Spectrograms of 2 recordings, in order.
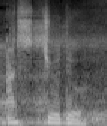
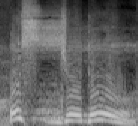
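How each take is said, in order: First: The word begins with an 'a' vowel. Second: The word begins with a 'u' vowel. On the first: The speaker calls it wrong. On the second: The speaker calls it right.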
